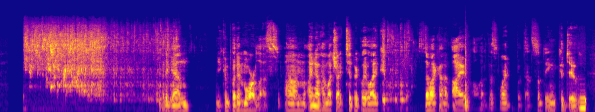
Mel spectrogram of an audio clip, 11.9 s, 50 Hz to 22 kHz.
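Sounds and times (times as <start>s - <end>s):
water poured into a blender jar: 0.5s - 3.6s, 7.6s - 8.4s
speech: 3.2s - 11.9s.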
